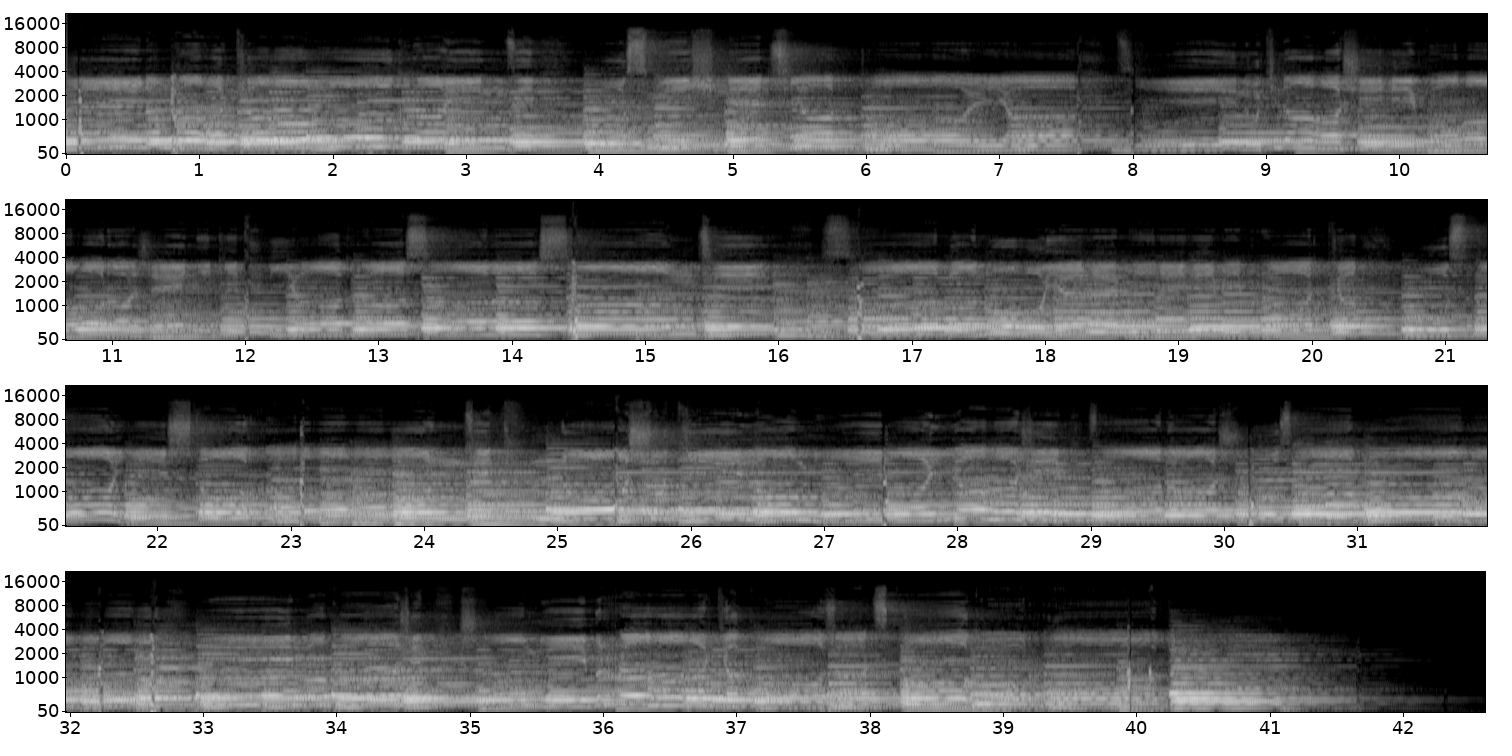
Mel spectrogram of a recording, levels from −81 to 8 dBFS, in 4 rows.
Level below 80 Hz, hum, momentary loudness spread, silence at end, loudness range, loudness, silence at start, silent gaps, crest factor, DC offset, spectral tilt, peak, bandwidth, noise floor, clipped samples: -52 dBFS; none; 9 LU; 1 s; 6 LU; -18 LUFS; 0 s; none; 16 dB; under 0.1%; -6 dB/octave; -2 dBFS; 11.5 kHz; -65 dBFS; under 0.1%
